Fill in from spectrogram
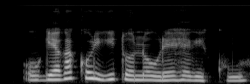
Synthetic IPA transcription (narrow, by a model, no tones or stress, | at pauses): oɣeaɣakoɾiɣitwɔnɔoɾɛːɦɛɣekʰuo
